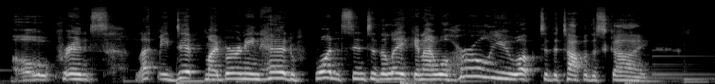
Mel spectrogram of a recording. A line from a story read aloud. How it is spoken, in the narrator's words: the dragon gasped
